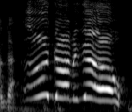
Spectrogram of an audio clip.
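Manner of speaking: very high, drawn-out yell; panicked scream. Real, not acted. Player fleeing the killer, panicked scream. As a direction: scream it as you bolt.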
